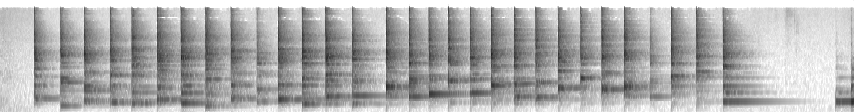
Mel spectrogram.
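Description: Unburned steel pan, its notes freshly shaped from the underside before heat-treating, struck note by note with a stick at about three strikes a second, each strike a different pitched ringing tone. The notes sound as separate, distinct pitches, the sign that the shaping has isolated them from one another; the last note rings on alone and fades.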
